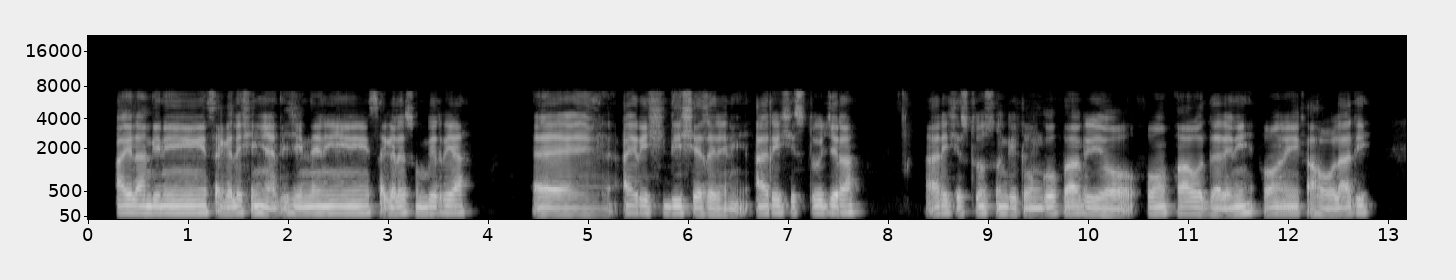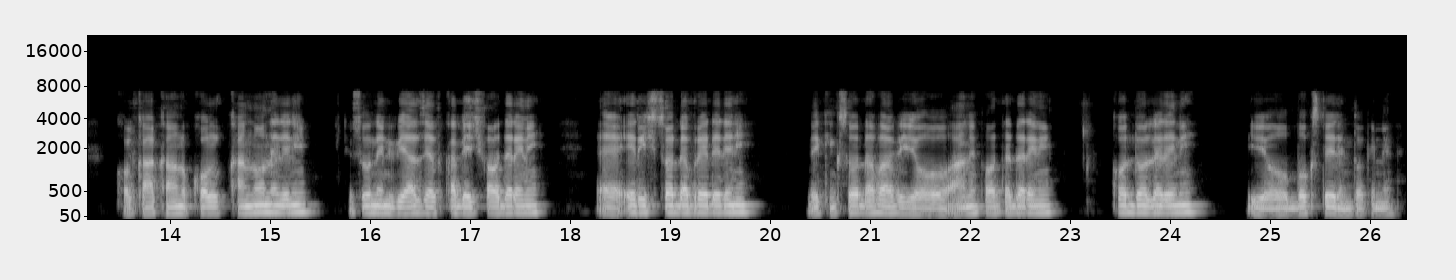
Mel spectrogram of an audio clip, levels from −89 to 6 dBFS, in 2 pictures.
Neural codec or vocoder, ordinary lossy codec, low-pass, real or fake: codec, 44.1 kHz, 7.8 kbps, Pupu-Codec; none; 7.2 kHz; fake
